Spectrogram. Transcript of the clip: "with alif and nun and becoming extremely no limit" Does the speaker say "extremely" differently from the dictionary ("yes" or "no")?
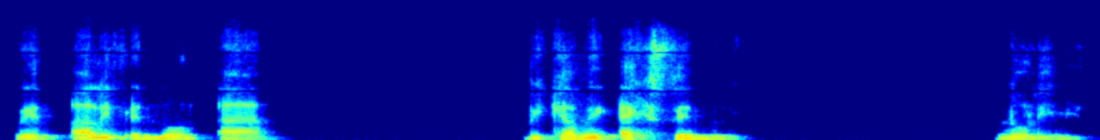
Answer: yes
